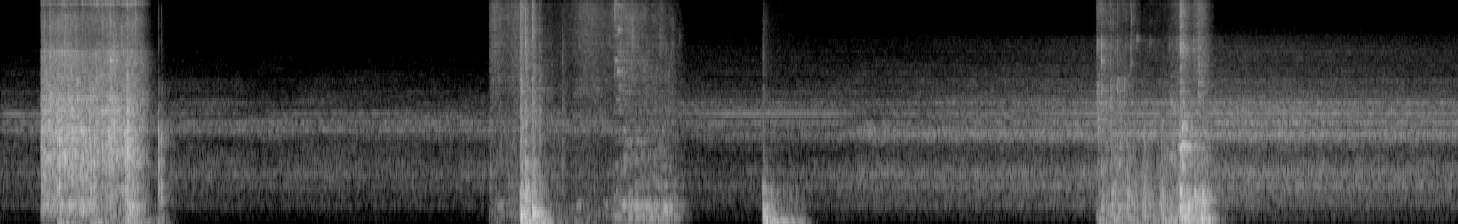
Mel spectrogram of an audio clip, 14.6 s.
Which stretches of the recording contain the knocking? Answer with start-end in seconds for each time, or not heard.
0.6-1.6, 7.6-8.1, 11.1-11.9.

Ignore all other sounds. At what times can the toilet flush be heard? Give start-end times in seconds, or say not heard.
0.4-1.5, 5.0-6.8, 10.9-12.2.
